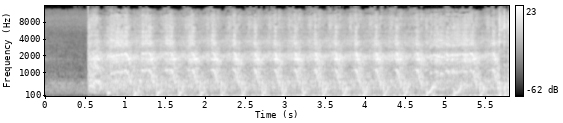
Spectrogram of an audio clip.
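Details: Suzuki GN250 single during reassembly, first start with mock-up wiring: it catches at once and settles into a steady thump of about four beats a second with no knocks; it runs fine.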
